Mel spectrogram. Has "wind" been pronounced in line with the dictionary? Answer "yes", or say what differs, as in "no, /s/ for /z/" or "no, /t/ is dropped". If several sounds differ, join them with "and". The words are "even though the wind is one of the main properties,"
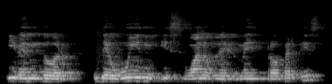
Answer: no, /d/ is dropped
